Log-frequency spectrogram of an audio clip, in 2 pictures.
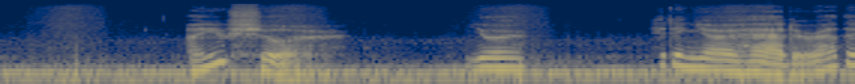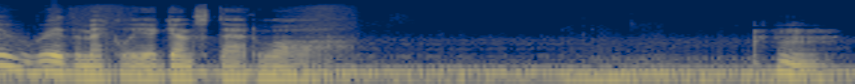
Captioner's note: thumping stops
